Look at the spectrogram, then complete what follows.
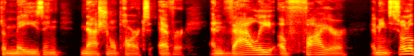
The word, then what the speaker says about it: Valley: is Death Valley in English how do we pronounce it Valley Valley no ballet Valley Valley okay and Death Valley oh man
